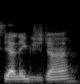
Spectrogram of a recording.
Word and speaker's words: Yannick Jean: Yeah, well in French it's Yannick Jean, so okay. I guess you could say like Yannick Jean, but it's a nice try. It's pretty good. It's tough to say.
